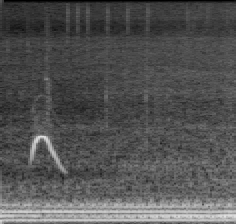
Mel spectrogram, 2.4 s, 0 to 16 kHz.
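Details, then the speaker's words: 2004 Mustang SVT Cobra V8 back on the road after cooling system work, with what are believed to be Borla S-Type mufflers and an X-pipe: deep, even burble at idle with steady pulses and no misses or ticks, sounds healthy. "yes sounds good I believe these are the borla S-Type Mufflers some sort of x-pipe on there"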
